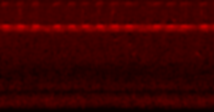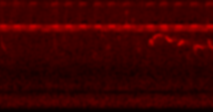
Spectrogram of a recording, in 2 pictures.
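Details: Grasshoppers in a flowery meadow. A steady, high, shrill buzz pulses in short rapid bursts, several each second, with a faint overtone above. Brief thin chirps from another small caller cut in near the end.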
